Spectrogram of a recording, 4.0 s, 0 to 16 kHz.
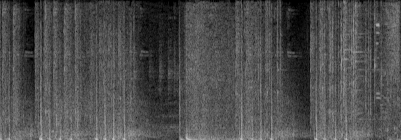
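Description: Rapid automatic gunfire in The Outer Worlds 2, loud bursts of rattling shots separated by short pauses, close and continuous across the firefight with no voices.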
